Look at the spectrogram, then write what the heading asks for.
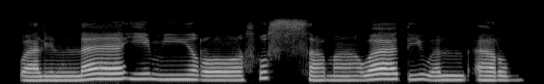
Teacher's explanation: dari sa yang ujung lidah ke ujung gigi seri atas pindahkan ujung lidahnya ke gigi seri yang bawah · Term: sin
